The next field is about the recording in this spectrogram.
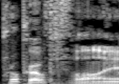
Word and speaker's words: propofol: They put me on that propofol. Am I saying that right? – Propofol, yeah.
